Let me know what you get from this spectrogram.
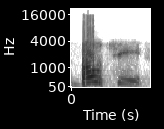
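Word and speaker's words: bocce: white ball the Big Balls bot yeah bot bot ball yeah wrong it is pronounced bchi not bot I no shut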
